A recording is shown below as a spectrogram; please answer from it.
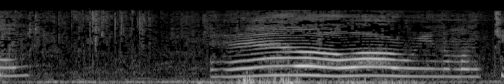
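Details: Pet Shih Tzu toy dog, indoors, starts with a brief tone, then howls for almost three seconds in one long, gently wavering note with strong overtones. Low background hum runs throughout.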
